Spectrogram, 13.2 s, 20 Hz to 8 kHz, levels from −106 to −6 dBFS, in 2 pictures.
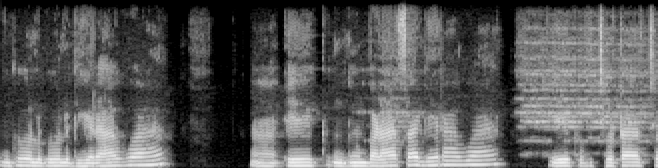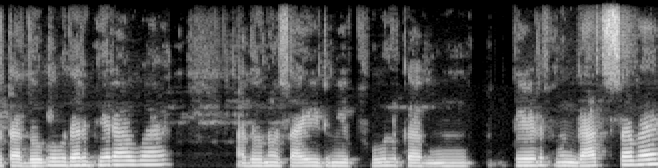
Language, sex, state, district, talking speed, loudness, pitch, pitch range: Hindi, female, Bihar, Bhagalpur, 130 wpm, -17 LUFS, 155 Hz, 150-190 Hz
